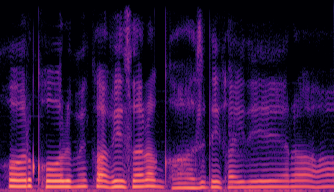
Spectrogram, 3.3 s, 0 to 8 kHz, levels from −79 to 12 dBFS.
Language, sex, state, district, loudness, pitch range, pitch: Hindi, female, Uttar Pradesh, Saharanpur, -14 LUFS, 225-245 Hz, 240 Hz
